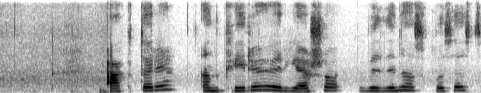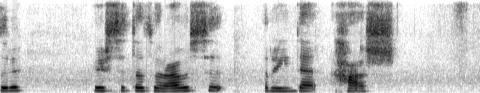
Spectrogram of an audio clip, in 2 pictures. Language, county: Lithuanian, Kaunas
